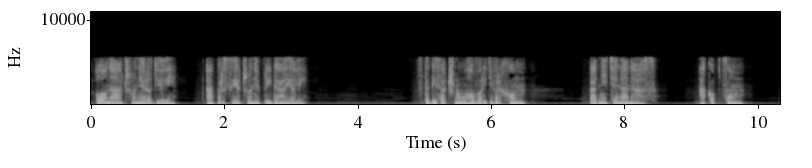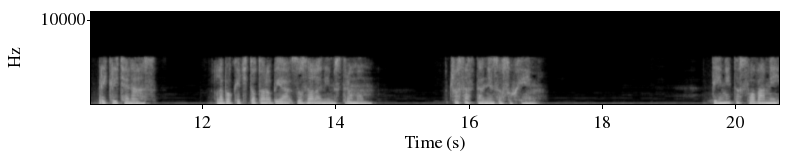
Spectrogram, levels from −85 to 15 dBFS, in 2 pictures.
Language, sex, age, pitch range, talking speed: Slovak, female, 30-49, 185-200 Hz, 85 wpm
